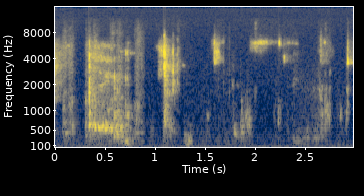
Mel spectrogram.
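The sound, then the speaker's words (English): Scissors slicing through wrapping paper from a roll, cutting along a fold: a long crinkly rasp followed by a series of short, crisp snips and rustles, fairly quiet, with no talking. “So I have the inside blade of my scissors against that fold, and then I'm able to just cut it and close them and kind of keep that edge a lot straighter.”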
